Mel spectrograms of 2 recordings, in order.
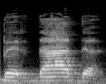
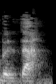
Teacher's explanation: los puertorriqueños acostumbramos a aspirar la D final, no decimos verdad, como dicen los mexicanos, decimos verdad.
